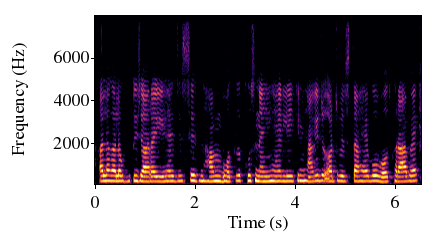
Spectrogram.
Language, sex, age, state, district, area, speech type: Hindi, female, 18-30, Rajasthan, Karauli, rural, spontaneous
